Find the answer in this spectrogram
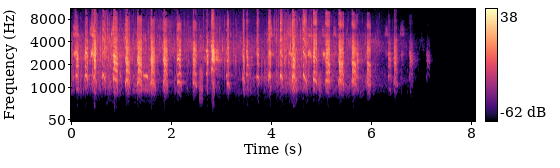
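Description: A bird calling in a rapid series of short harsh squawks, about five a second, thinning out and stopping about seven seconds in.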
